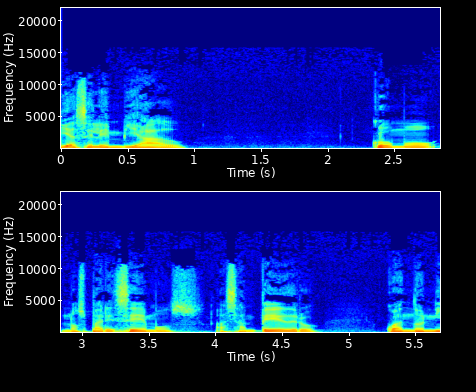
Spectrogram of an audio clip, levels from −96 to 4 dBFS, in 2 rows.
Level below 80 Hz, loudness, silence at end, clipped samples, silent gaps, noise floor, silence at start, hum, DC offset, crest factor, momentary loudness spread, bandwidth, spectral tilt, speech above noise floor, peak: -50 dBFS; -24 LUFS; 0 s; under 0.1%; none; -66 dBFS; 0 s; none; under 0.1%; 22 dB; 12 LU; 11 kHz; -6.5 dB/octave; 43 dB; -2 dBFS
